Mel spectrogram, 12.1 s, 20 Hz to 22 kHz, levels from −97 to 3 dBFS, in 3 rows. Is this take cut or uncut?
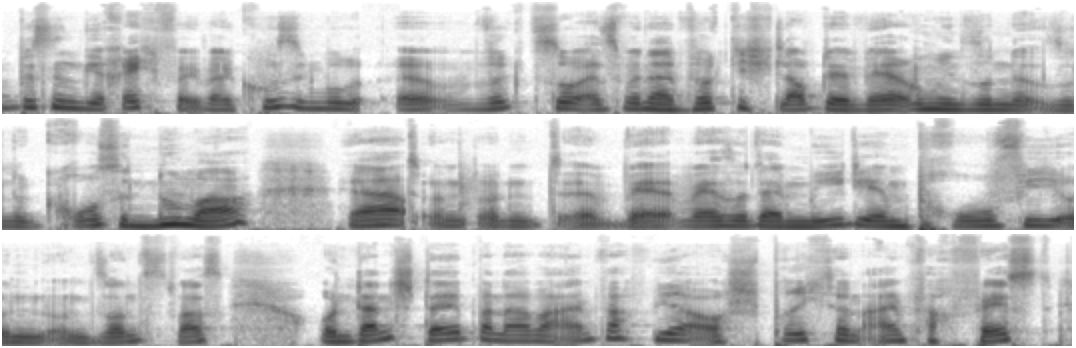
cut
